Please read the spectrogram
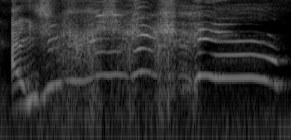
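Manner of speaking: very high squealing cry; high drawn-out squeal. Real, not acted. Streamer reacts to viewers still being there, high drawn-out squeal. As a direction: let out a long, high squeal.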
